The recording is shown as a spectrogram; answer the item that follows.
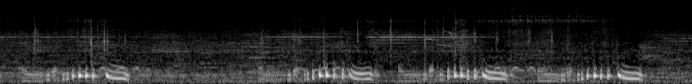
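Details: Jeera pigeon male in full performance, four deep burbling coo phrases spaced well apart, each a warbling roll ending in a falling note, over a quiet steady background hum.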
